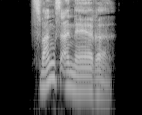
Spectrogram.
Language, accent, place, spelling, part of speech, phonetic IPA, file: German, Germany, Berlin, zwangsernähre, verb, [ˈt͡svaŋsʔɛɐ̯ˌnɛːʁə], De-zwangsernähre.ogg
- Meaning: inflection of zwangsernähren: 1. first-person singular present 2. first/third-person singular subjunctive I 3. singular imperative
